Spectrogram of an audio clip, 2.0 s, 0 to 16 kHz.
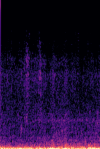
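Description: Steady low rumble inside the cabin of a Hyundai HB20 1.0 hatchback driving slowly over a rough, broken street surface: tyre, suspension and engine noise, with no knocks or rattles from the suspension.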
